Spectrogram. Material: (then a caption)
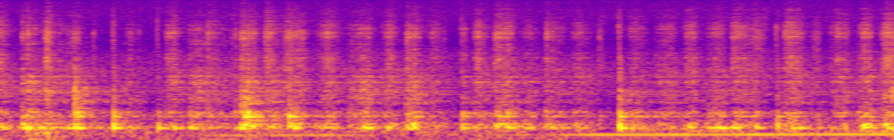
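Graphite, paper. A graphite pencil scratches loops and squiggles across a flat white sheet of paper. It makes a continuous dry, raspy scratching with bright hiss and uneven bursts as the strokes change direction, over a faint low steady tone.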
